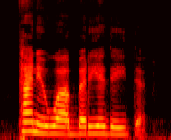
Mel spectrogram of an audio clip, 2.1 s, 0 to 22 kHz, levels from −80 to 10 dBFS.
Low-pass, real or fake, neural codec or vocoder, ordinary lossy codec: none; fake; vocoder, 44.1 kHz, 128 mel bands, Pupu-Vocoder; none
